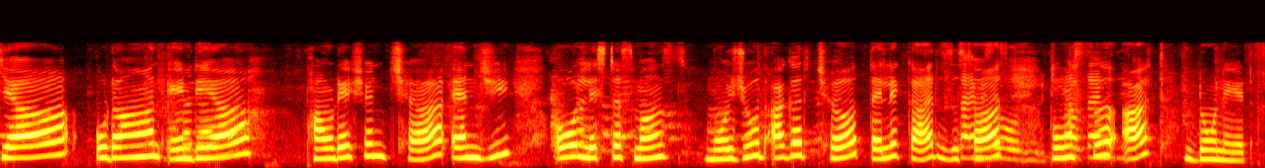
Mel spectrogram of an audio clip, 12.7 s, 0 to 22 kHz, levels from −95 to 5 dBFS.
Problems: continuous background conversations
